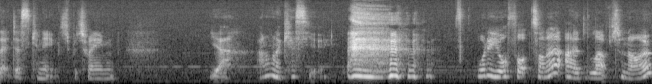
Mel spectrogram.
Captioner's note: laughs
